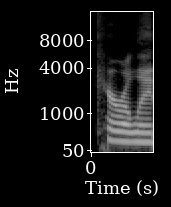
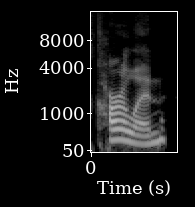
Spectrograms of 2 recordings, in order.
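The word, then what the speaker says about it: Karlyn: correct them and say it's not carolyn or caroline or karen it's carlin i would really like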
